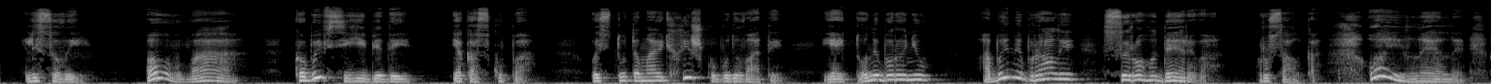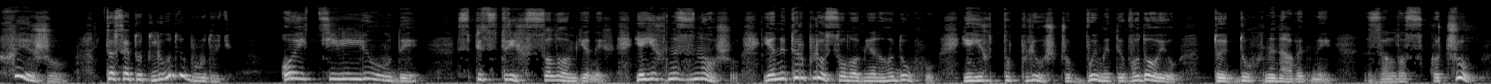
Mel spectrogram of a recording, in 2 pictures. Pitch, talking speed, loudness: 170 Hz, 115 wpm, -23 LUFS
